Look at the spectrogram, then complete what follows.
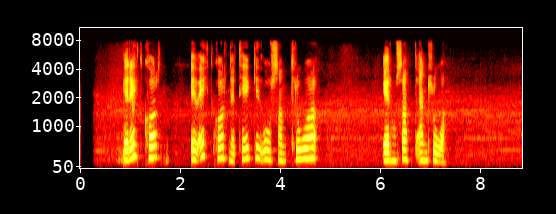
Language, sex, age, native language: Icelandic, female, 30-39, Icelandic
